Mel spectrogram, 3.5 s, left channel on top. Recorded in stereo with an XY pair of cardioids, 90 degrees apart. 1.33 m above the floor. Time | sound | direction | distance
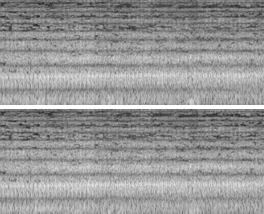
0.0 | an engine running | 10° right | ?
